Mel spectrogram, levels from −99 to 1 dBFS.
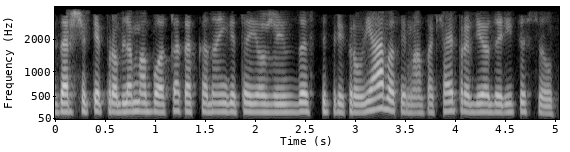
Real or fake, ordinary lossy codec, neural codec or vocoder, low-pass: fake; MP3, 32 kbps; autoencoder, 48 kHz, 32 numbers a frame, DAC-VAE, trained on Japanese speech; 3.6 kHz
